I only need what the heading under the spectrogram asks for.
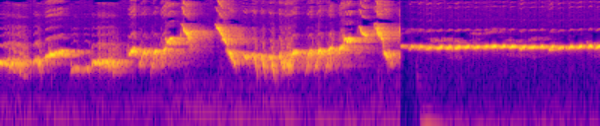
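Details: White-rumped shama singing to provoke other shamas, with quick warbled notes sweeping up and down, followed by a long, steady, slightly pulsing high whistle.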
